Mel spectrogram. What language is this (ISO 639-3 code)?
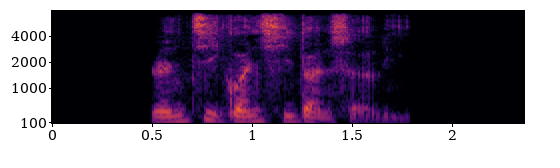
zho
